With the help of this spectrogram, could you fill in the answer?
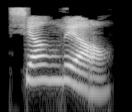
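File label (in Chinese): "香料", Mandarin Chinese; hsk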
